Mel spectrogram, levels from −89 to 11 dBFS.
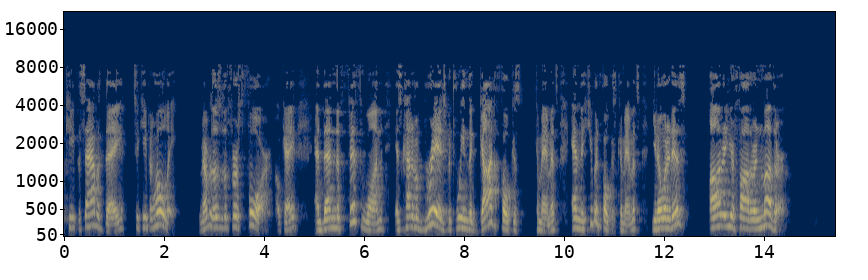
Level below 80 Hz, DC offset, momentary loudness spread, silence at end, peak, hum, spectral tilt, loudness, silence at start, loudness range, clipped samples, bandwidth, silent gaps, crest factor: -68 dBFS; under 0.1%; 13 LU; 1.05 s; -2 dBFS; none; -4.5 dB/octave; -21 LUFS; 0.05 s; 4 LU; under 0.1%; 8.4 kHz; 1.29-1.33 s, 2.48-2.69 s, 12.80-12.84 s; 20 dB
